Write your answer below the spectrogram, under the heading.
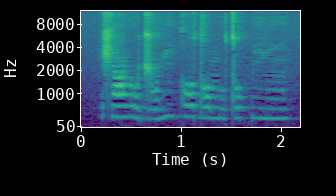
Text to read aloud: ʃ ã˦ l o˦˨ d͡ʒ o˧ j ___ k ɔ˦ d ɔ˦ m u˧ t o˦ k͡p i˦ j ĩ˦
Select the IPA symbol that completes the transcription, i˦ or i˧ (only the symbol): i˦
